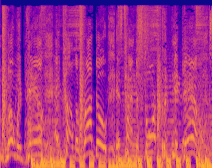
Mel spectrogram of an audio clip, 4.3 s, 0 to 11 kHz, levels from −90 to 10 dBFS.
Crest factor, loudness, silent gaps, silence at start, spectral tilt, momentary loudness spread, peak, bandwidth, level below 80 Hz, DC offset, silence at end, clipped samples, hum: 12 dB; -13 LUFS; none; 0 s; -5 dB/octave; 2 LU; 0 dBFS; 10 kHz; -16 dBFS; under 0.1%; 0 s; under 0.1%; none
